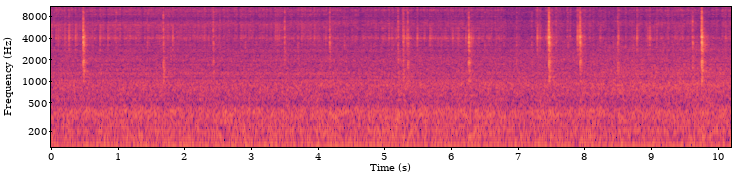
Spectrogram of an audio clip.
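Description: Irregular sharp ticks and crackles, a few seconds apart, over a low steady fan hum; source inside the PC isn't clear.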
